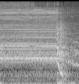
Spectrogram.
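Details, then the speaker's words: Evolve GTR Carbon electric skateboard, board lifted, wheel spun in Pro mode; motor had overheated with a worsening noise; high whine with shrill edge, one wheel stops abruptly while the other slows normally; cause unconfirmed. "this tire this wheel just stops this wheel slows down the way it's supposed to"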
